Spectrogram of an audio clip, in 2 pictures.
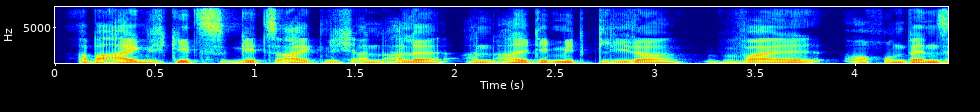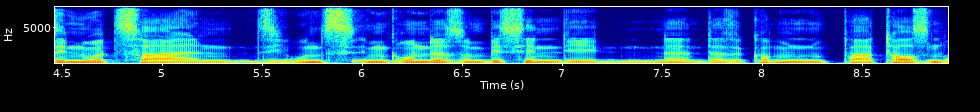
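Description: A normal speaking voice at a moderate pace, ordinary pitch variation, dry and close with no echo, on a very clean recording with a silent background. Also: man. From Germany, Cologne. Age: 60s. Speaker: culture association chairman. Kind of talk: interview.

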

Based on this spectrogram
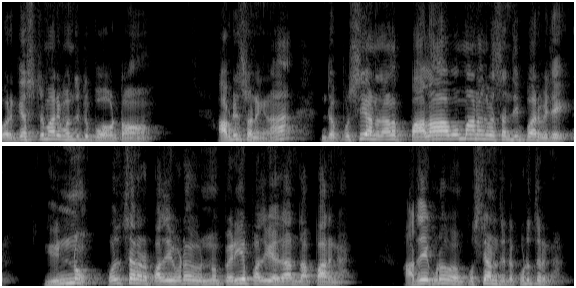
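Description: High-pitched male speech, its pitch varying in an ordinary way. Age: 50s. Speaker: political commentator. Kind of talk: interview. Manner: animated.

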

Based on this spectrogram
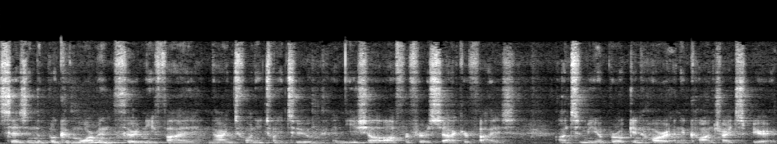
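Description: There is audible room echo and light background noise as a man talks at a moderate pace in a monotone, flat intonation. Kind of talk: sermon. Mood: earnest, calm. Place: church.

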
